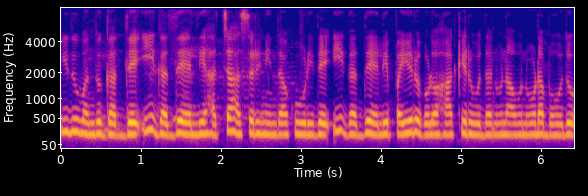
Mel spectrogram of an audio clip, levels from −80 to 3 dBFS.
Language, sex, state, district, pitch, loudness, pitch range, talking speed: Kannada, female, Karnataka, Dakshina Kannada, 205 Hz, -15 LUFS, 200-215 Hz, 130 wpm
